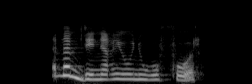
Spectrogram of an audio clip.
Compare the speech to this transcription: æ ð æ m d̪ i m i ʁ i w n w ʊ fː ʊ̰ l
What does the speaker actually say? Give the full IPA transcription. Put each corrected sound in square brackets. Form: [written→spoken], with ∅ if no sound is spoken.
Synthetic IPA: æ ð æ m d̪ i [m→n] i ʁ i w n w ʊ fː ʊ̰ [l→ɾ]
